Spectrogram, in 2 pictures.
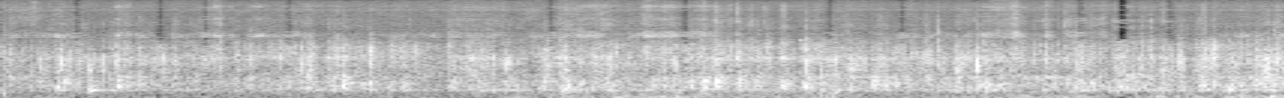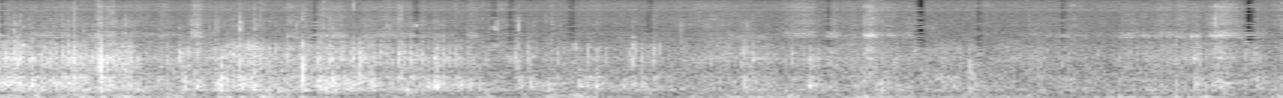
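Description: Bicycle tyres rolling over a rough dirt and grass track, with crackling, small clicks and rattles from the bike, picked up by a camera mounted on the handlebar. Louder through the middle, easing off near the end.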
